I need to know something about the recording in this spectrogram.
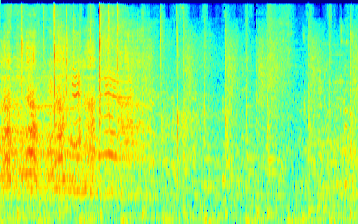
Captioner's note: laughter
